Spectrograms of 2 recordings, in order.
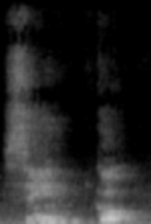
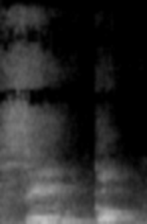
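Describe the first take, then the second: First: The first sound is a hissing S. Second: The same.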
